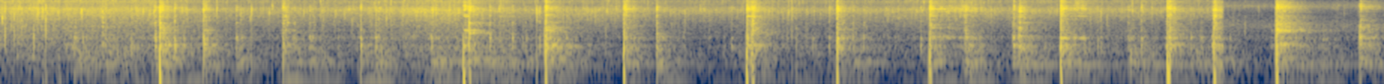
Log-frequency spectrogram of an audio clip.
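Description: Sliced shallots, curry leaves and dried red chillies sizzling in hot oil in a stainless-steel kadai, with a steel spatula scraping and knocking against the pan about twice a second as they are stirred. The sizzle thins out near the end.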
